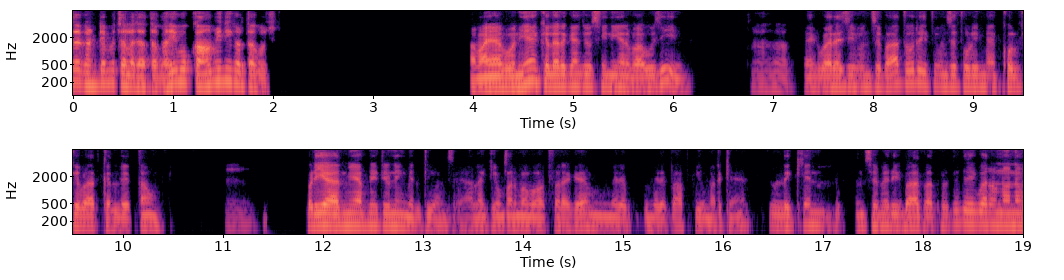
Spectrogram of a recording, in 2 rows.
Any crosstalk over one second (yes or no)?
no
